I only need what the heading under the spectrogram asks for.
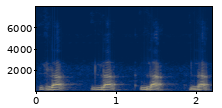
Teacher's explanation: जो ल होता है, ल के उच्चारण में होता क्या है कि जब हम ल का उच्चारण करते हैं तो जब हमारी जीभा जो होती है ऊपर में मूर्धा में टकराती है तो जो श्वास है वो दोनों तरफ से निकलती है, दोनों के बीच से निकलती है। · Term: पार्श्विक व्यंजन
